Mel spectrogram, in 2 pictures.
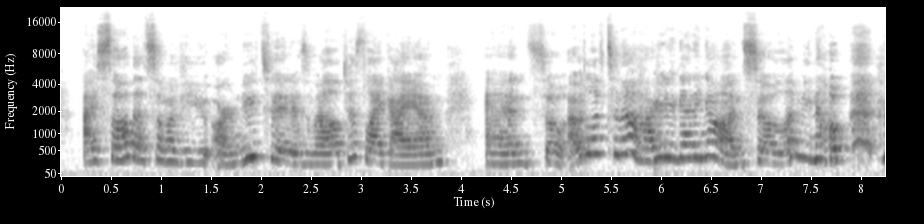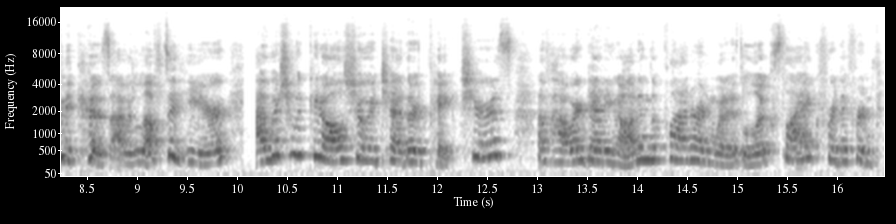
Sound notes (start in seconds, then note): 7.7 laughs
